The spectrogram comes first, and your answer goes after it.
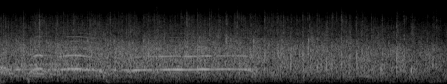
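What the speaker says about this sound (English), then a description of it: "Hey, y'all give Jerry a good round of applause." Church congregation applauding a preacher after a sermon, a steady dense wash of clapping from a large crowd that holds for several seconds and eases slightly at the end, with a faint tone in the room underneath.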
